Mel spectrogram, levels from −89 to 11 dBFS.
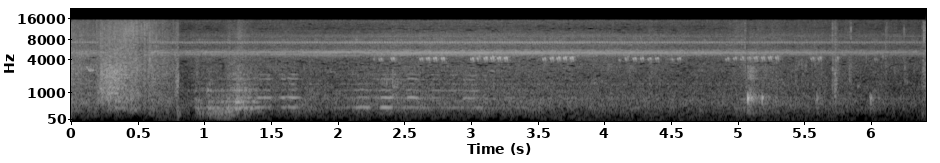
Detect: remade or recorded recorded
